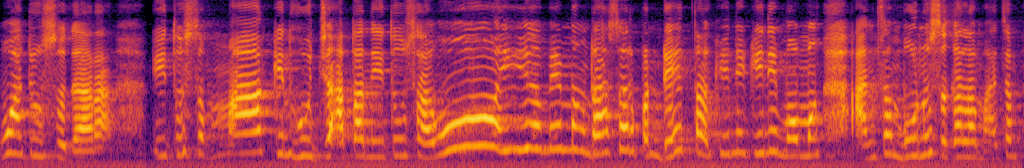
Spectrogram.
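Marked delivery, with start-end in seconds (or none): 3.3-7.6 high, loud scornful jeer, fading off; mocking sneer. Preacher voicing a hater mocking pastors, high scornful sneer.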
